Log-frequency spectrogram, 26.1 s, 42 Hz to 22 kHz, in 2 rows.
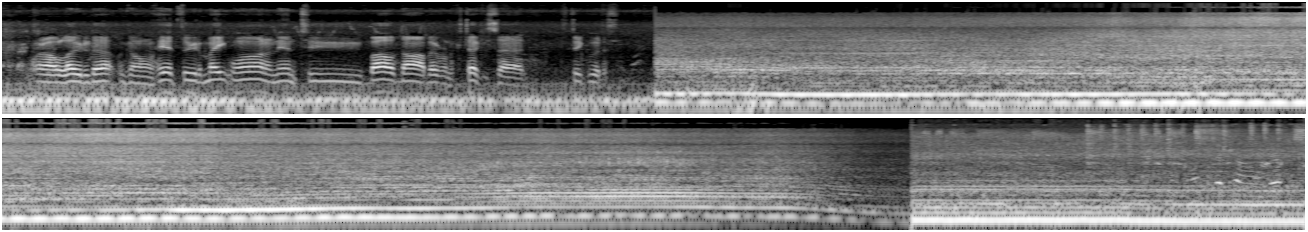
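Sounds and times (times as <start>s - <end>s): utility vehicle engine running: 6.6s - 26.0s.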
